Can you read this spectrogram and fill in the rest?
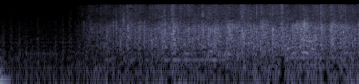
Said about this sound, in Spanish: Gracias, no merezco los aplausos.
